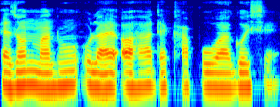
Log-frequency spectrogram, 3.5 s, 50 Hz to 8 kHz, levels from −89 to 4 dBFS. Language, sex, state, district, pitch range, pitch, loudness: Assamese, male, Assam, Sonitpur, 130-140 Hz, 130 Hz, -18 LUFS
